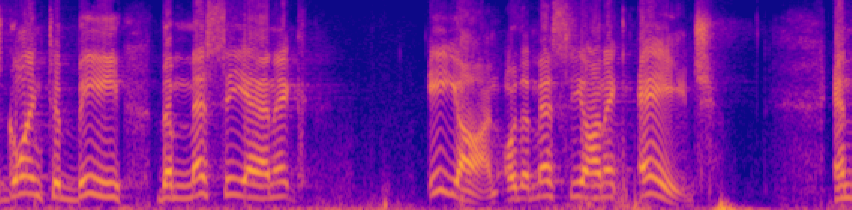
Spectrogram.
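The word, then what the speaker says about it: aion: word here is the word ion we would pronounce it Eon which simply means an age a season of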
